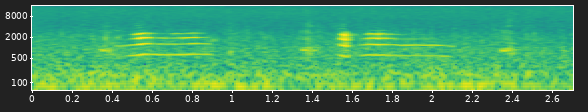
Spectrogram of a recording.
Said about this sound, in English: He meowed softly and glared back.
